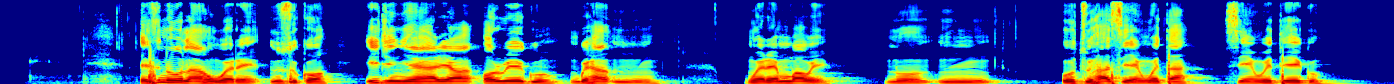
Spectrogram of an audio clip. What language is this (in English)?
Igbo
